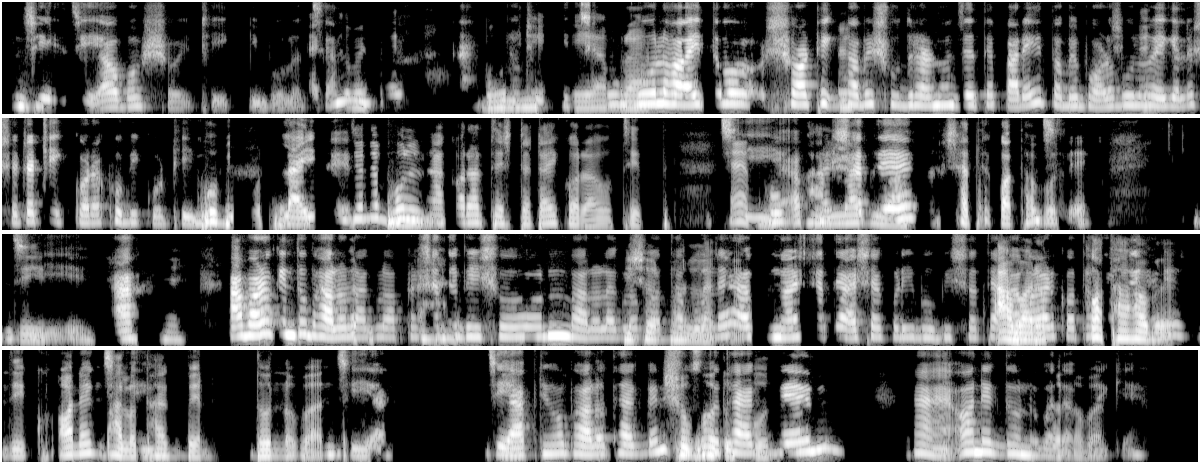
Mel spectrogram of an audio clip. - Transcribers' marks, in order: static; distorted speech; "সাথে" said as "সাতে"; laughing while speaking: "সাথে কথা বলে"; tapping; unintelligible speech; drawn out: "ভীষণ"; other background noise
- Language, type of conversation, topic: Bengali, unstructured, আপনি সঠিক ও ভুলের মধ্যে কীভাবে পার্থক্য করেন?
